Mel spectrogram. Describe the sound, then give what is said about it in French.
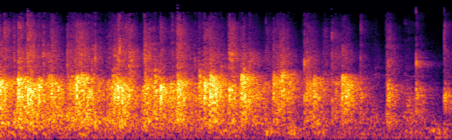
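Audience applause greets a speaker at a public university lecture: many hands clapping in a dense, steady patter that stays loud throughout and tapers only slightly near the end. “Donc merci de faire une ovation à monsieur Michael Lewis”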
